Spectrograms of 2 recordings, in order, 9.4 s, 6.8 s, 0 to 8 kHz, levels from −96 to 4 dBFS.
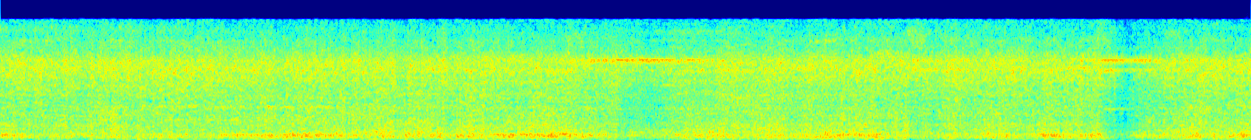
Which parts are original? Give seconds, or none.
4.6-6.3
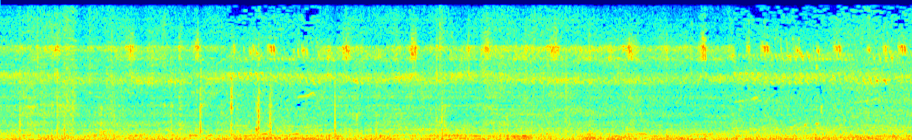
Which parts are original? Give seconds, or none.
1.7-2.4; 5.5-6.8

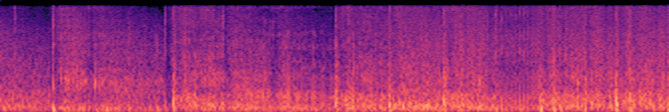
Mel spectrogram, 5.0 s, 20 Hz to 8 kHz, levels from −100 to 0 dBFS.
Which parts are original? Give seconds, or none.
0.0-1.4; 2.9-5.0

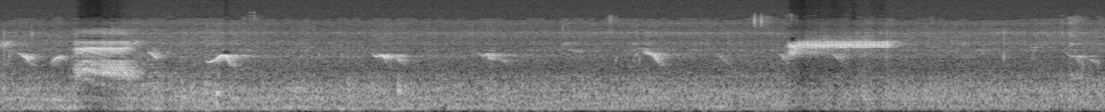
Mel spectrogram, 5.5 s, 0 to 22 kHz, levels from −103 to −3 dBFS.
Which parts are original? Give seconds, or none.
0.0-5.5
